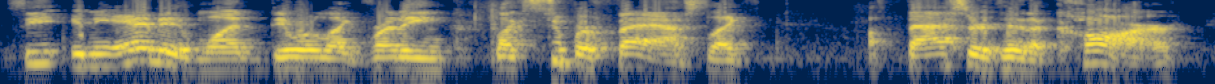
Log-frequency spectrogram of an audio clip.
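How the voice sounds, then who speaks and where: A man's voice: fairly high pitch, lively intonation, moderate pace, low-quality recording. A man giving a rambling, casual rant as a film reviewer, full of fillers and exasperated rhetorical questions.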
